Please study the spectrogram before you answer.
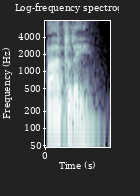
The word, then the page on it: badly: British English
